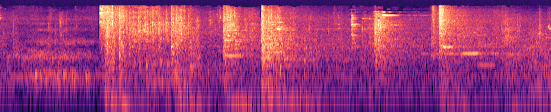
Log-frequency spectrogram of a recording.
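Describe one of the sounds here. A heavy metal gate rattles and creaks as it is pushed.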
